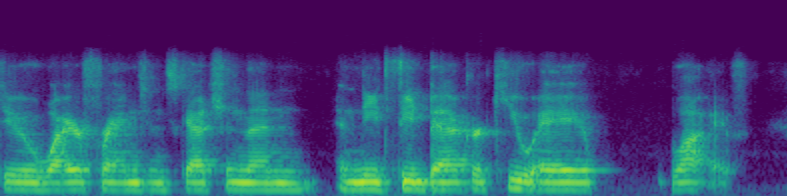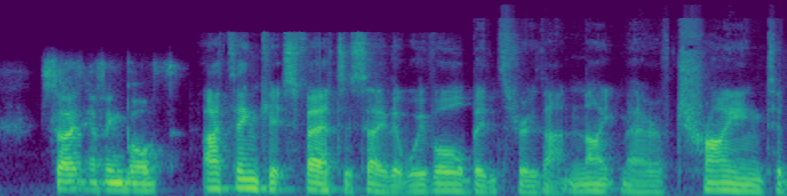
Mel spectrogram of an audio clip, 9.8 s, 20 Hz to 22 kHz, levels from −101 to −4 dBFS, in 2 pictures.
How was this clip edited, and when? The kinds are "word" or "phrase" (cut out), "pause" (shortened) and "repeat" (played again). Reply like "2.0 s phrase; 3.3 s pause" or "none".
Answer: 2.2 s word; 4.2 s phrase; 5.4 s phrase; 6.1 s pause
